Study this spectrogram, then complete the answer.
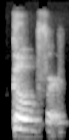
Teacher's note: you naturally said gopher and made go the strongest chunk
